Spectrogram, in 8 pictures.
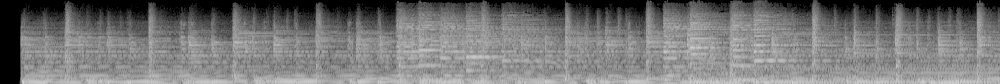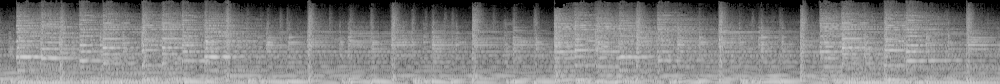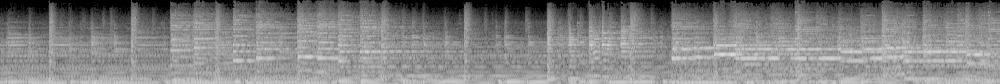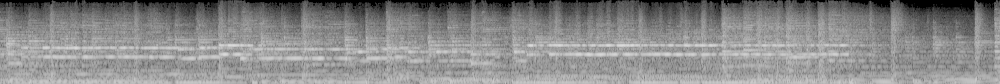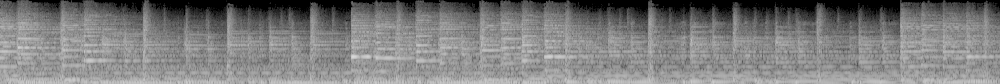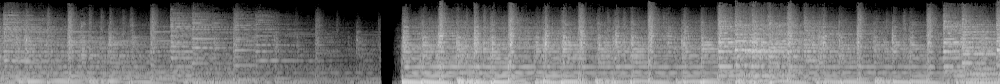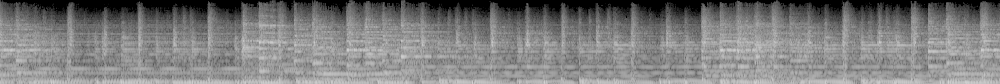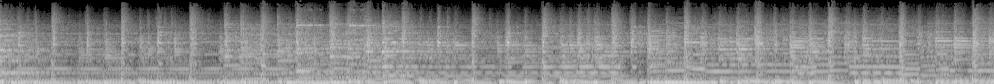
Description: Both sides feature music for radio show.
What a groove !
with dope samples), a deep groovy pop number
